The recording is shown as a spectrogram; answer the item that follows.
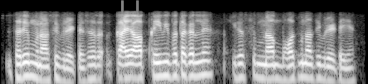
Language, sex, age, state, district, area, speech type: Urdu, male, 18-30, Delhi, East Delhi, urban, conversation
